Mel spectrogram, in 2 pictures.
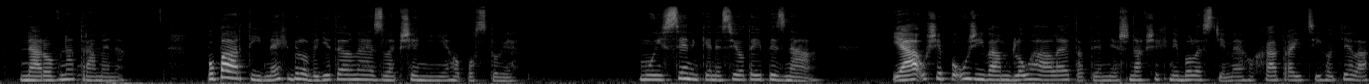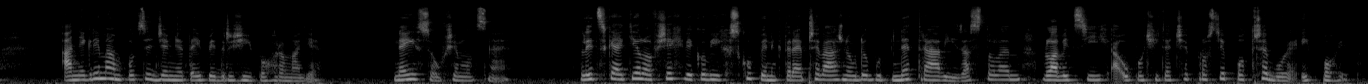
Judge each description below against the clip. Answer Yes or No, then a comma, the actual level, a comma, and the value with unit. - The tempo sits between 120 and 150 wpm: Yes, average, 135 wpm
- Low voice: No, high, 205 Hz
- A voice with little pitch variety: No, average, 3.2 semitones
